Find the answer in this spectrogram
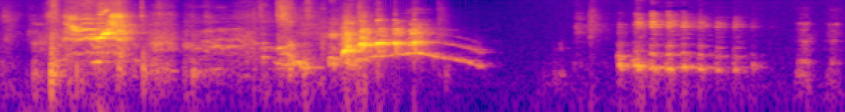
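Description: Kitten yowling and meowing: a harsh cry about half a second in, then a longer call that falls in pitch, then a shorter, steadier cry near the end.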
